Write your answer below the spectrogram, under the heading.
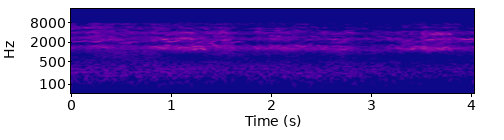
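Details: Dense, unbroken chorus of grating, harsh cries from a Sandwich tern breeding colony where black-headed gulls, arctic terns and common terns also nest.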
